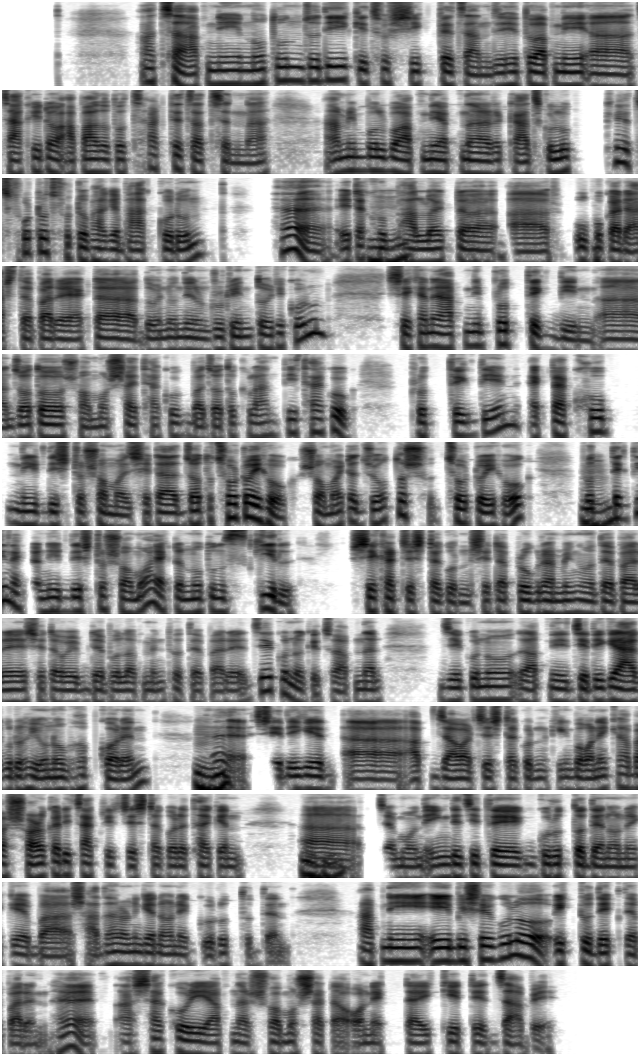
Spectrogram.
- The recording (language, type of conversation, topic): Bengali, advice, কাজের মধ্যে মনোযোগ ধরে রাখার নতুন অভ্যাস গড়তে চাই
- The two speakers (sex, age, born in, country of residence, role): male, 20-24, Bangladesh, Bangladesh, advisor; male, 20-24, Bangladesh, Bangladesh, user
- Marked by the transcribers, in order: tapping; other background noise; horn; blowing; other noise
